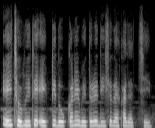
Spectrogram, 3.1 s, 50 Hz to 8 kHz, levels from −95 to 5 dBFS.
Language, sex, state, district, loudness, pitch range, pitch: Bengali, female, West Bengal, Cooch Behar, -17 LUFS, 240-265 Hz, 255 Hz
